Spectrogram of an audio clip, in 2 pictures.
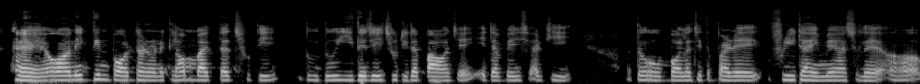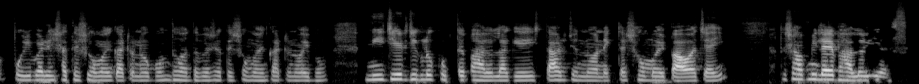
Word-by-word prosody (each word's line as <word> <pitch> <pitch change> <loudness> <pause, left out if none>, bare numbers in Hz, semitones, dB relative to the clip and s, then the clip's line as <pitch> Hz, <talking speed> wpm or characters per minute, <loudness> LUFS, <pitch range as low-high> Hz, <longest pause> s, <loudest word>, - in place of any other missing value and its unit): হ্যাঁ, 190 -4 +5 0.3
অনেকদিন 215 +2 0
পর 200 -1 +5
ধরে 200 -1 +1
অনেক 190 0 -6
লম্বা 200 0 +2
একটা 195 +1 -2
ছুটি, 200 -3 -8 0.4
দু 210 - -12
২ 200 +1 -2
ঈদে 200 0 +1
যেই 200 0 0
ছুটিটা 195 -2 -3
পাওয়া 185 -1 +4
যায় - - -5
এটা 190 - -2
বেশ 190 0 -5
আরকি। 195 0 -9 0.8
তো 205 - -2 0.3
বলা 190 0 +1
যেতে 210 - -9
পারে 190 -1 +1 0.3
ফ্রি 210 -3 -3
টাইম 190 -2 +1
এ - - -1
আসলে 185 -1 -5 0.2
আ - - -4 0.4
পরিবারের 200 -1 0
সাথে 205 0 -2
সময় 190 -1 0
কাটানো, 185 0 -2
বন্ধু-বান্ধবের 190 -1 -3
সাথে 190 0 -6
সময় 185 -3 -3
কাটানো 185 -1 -6
এবং 180 0 -8 0.5
নিজের 225 +2 +4
যেগুলো 220 -1 +2
করতে 205 -2 -2
ভালো 190 -2 +3
লাগে 185 0 +1 0.3
তার 195 0 +6
জন্য 190 -2 -4
অনেকটা 180 +2 -5
সময় 185 -2 -1
পাওয়া 170 +1 +10
যায়। 180 +2 +1 0.6
তো - - -18
সব 235 -1 +6
মিলায় 225 -1 +10
ভালোই 195 +1 +3
আছি। 170 - -14
195 Hz, 170 wpm, -22 LUFS, 185-205 Hz, 0.8 s, পাওয়া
